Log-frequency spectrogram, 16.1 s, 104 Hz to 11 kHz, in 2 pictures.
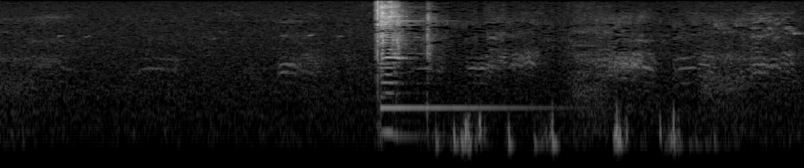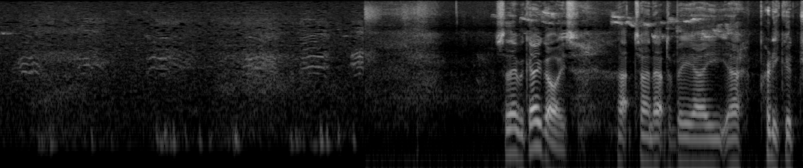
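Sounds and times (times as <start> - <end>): sharp crack: 3.8 - 4.4
short bird calls: 4.1 - 12.3.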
